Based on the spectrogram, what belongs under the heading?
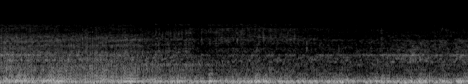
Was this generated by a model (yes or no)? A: yes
